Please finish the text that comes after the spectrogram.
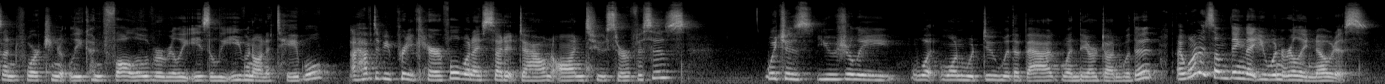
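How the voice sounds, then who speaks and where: Wry, matter-of-fact woman vlogger. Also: mid-range voice. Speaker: fashion vlogger. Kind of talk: casual show-and-tell.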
